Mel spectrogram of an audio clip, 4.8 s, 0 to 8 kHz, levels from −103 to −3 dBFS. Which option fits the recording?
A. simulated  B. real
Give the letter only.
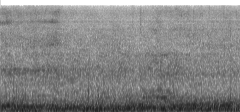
A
